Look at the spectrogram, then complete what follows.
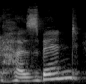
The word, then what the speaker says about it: husband: That S in the word husband is pronounced as a Z in American English.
